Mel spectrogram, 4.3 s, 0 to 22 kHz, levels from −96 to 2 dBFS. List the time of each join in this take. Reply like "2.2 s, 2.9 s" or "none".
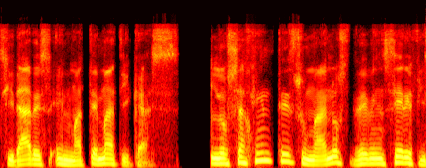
2.0 s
